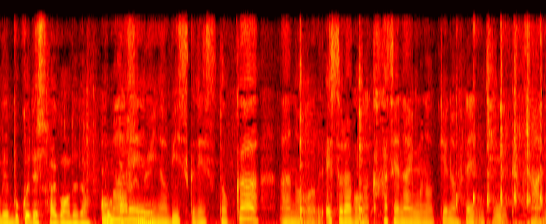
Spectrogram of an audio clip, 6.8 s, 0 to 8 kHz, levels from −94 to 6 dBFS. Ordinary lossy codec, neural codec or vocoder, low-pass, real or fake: none; none; 7.2 kHz; real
